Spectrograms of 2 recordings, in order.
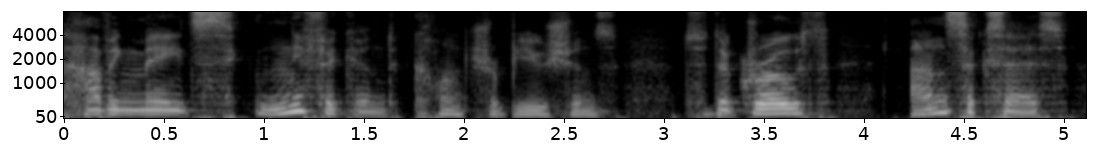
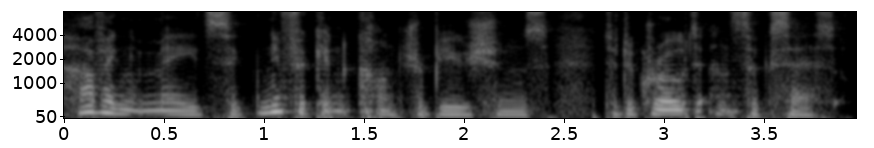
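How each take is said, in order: First: It is read at a slower, careful pace. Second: It is read at a quicker pace.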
